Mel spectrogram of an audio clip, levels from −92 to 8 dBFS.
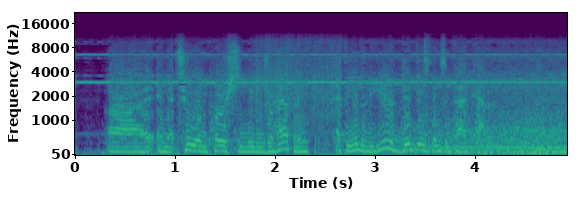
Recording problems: distortion; heavy; 5 dB below the speech
garbled, watery; slightly; nothing above 10 kHz
high-pitched whine; loud; throughout; 3 kHz, 5 dB below the speech
household noises; loud; throughout; 5 dB below the speech
crackling; noticeable; at 2 s; 10 dB below the speech
uneven, jittery; strongly; from 1 to 4 s

